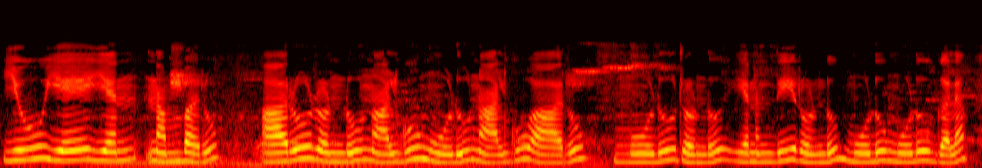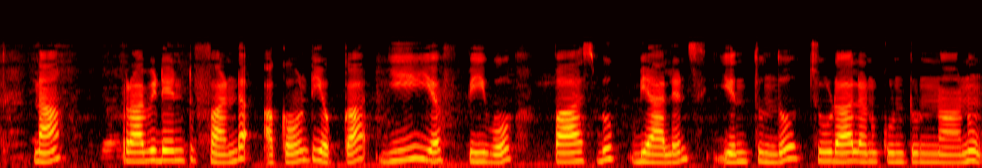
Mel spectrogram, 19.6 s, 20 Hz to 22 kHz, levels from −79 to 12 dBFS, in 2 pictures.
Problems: constant background noise, background conversations at intervals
